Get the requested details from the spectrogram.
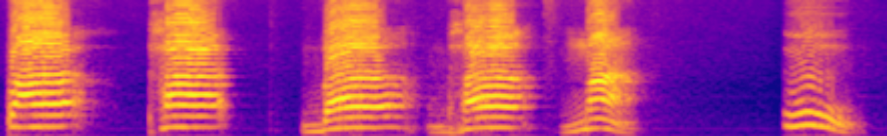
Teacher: देखिए दोनों ओठ का संयोग बनता है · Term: ओष्ठ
